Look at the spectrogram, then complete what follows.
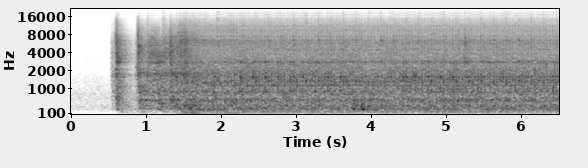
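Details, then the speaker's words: Land Rover 110 diesel with exhaust refitted, started via power probe after security system removal: brief crank, fires straight away, steady even idle clatter with no misses and no back pressure; healthy start. "fires look okay there's no problem with it and there's no back pressure"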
